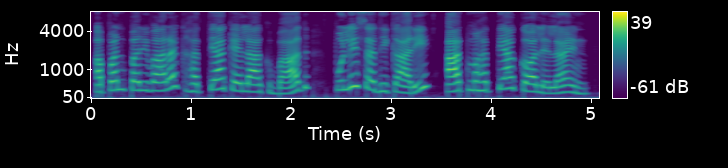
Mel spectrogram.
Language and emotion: Maithili, neutral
